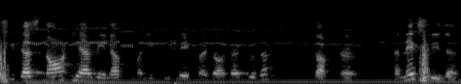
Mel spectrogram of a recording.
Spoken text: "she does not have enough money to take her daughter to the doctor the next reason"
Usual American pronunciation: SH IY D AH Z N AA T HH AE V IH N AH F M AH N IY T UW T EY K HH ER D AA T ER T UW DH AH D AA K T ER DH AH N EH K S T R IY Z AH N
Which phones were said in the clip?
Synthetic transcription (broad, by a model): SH IY D AH Z N AA T HH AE V IH N AH F M AH N IY T UW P EY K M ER D AA T ER T UW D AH D AA K T ER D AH N EH K S T R IY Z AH N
